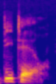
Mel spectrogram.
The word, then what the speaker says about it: detail: Stress the first syllable. Don't stress the second. You say detalle. And in commercial language, al detalle, for al pormenor. But we say detail.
